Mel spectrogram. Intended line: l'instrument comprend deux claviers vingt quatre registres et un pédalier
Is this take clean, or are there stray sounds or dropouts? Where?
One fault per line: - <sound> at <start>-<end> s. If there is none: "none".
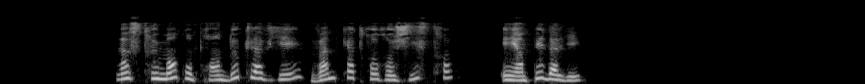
none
